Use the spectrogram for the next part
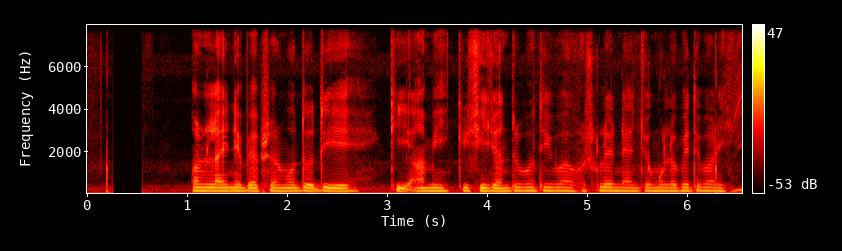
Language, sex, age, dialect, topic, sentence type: Bengali, male, 60-100, Rajbangshi, agriculture, question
